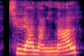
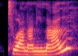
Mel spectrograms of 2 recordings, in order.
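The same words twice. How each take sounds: First: The voice stays level or falls at the end. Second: The voice rises at the end. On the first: It is a statement. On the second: It is a question.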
